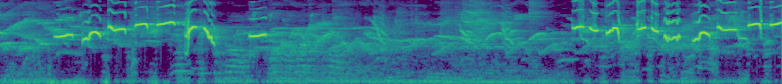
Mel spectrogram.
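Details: Agitated young white-rumped shama responding to a rival, pouring out rapid, loud whistled notes that rise and fall, a fast series at the start and another dense burst toward the end, with quieter chatter between.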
